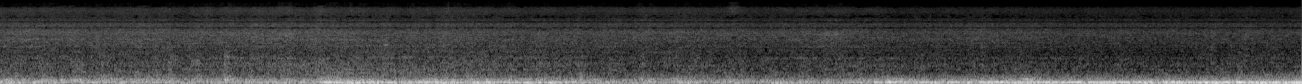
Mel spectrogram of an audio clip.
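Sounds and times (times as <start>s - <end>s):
hiss: 0.0s - 13.0s
train rumbling on track: 0.0s - 13.0s.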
